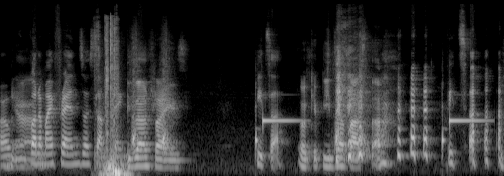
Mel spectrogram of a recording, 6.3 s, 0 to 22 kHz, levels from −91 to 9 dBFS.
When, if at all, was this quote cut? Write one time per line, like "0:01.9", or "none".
0:01.6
